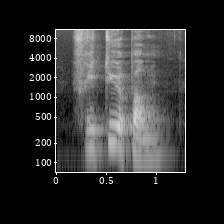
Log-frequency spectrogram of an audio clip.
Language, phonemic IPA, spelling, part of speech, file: Dutch, /friˈtyːrpɑn/, frituurpan, noun, Nl-frituurpan.ogg
- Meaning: deep fryer, chip pan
